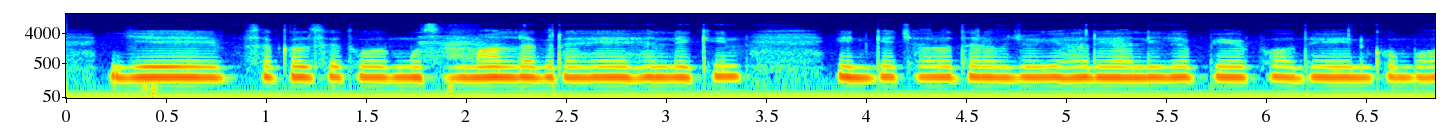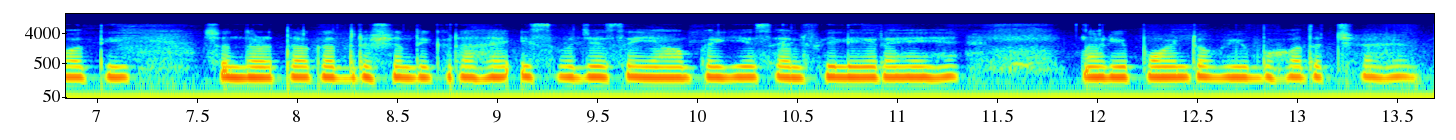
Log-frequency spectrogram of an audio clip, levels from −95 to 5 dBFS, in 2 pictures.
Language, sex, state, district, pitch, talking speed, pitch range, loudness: Hindi, female, Bihar, Lakhisarai, 205 Hz, 195 wpm, 200-210 Hz, -24 LUFS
